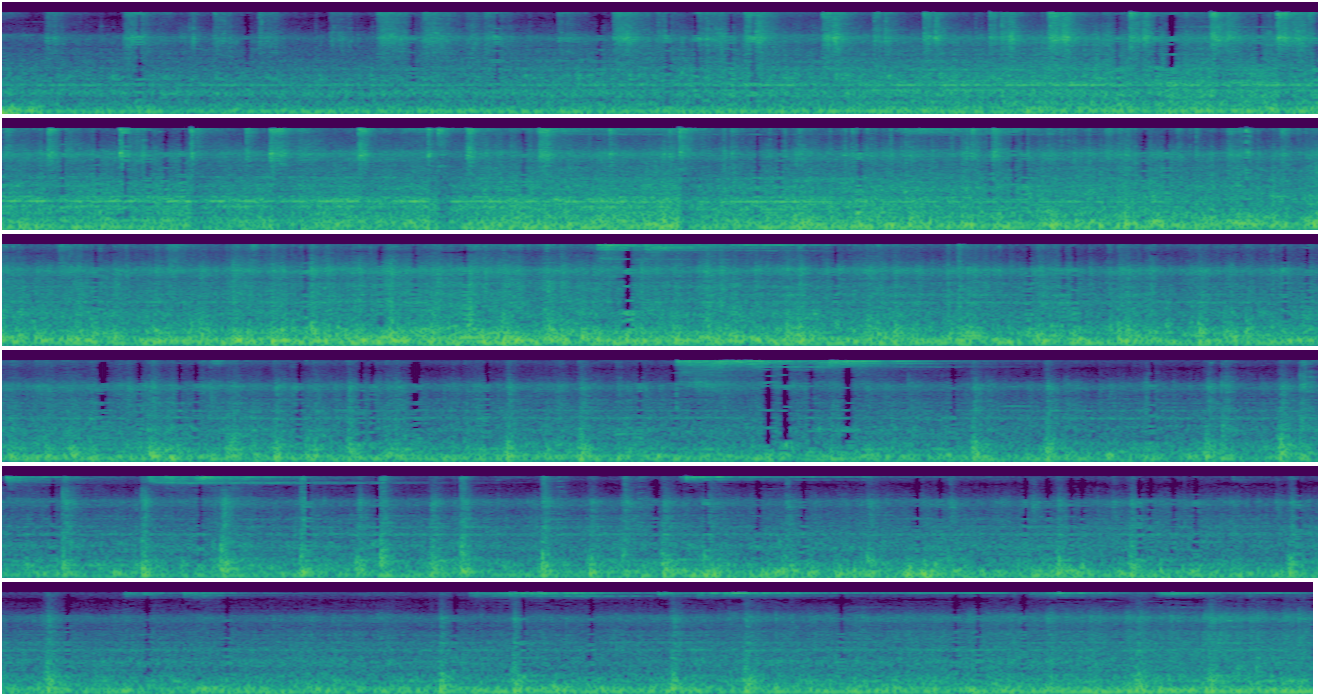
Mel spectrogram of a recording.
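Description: Diesel-hauled passenger train passing at speed, its wheels clicking rapidly over the rail joints in a steady clickety-clack. The rumble grows louder over the first ten seconds or so.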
